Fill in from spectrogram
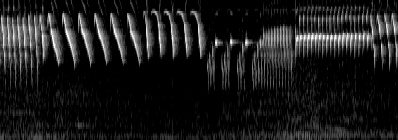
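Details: Belgian canary singing a varied song: rapid repeated downslurred whistles, then buzzy rattling trills and a fast, even, high rolling trill with overtones near the end.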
